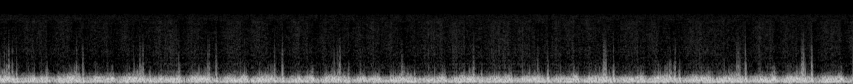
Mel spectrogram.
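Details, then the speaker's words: Pericardial friction rub in pericarditis: scratchy, creaking sounds with systole or diastole, present throughout the cardiac cycle and can sometimes resemble a murmur, about 90 beats per minute. "uh consists of creaking or scratching with systole or diastole can sometimes sound similar to a murmur but it is present throughout the cardiac cycle"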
